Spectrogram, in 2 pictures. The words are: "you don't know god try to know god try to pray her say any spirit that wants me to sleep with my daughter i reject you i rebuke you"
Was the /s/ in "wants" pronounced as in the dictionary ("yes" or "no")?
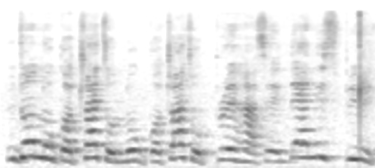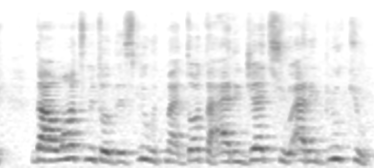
no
